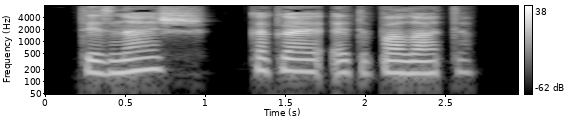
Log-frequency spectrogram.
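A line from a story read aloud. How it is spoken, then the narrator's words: Muffled question. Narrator (Russian): Она спросила глухо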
